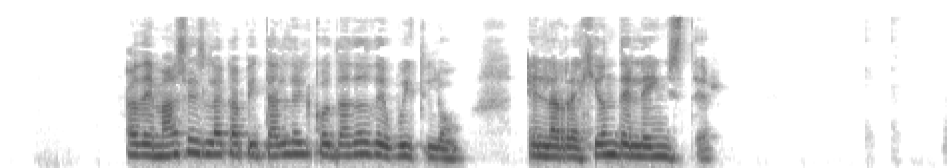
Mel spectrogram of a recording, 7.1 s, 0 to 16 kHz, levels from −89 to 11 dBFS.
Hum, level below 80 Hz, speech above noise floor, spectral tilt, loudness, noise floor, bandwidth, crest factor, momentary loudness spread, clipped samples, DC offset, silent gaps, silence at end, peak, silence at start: none; -68 dBFS; over 64 dB; -5 dB/octave; -26 LUFS; under -90 dBFS; 11.5 kHz; 18 dB; 10 LU; under 0.1%; under 0.1%; none; 1.75 s; -10 dBFS; 0.95 s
